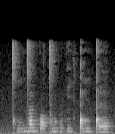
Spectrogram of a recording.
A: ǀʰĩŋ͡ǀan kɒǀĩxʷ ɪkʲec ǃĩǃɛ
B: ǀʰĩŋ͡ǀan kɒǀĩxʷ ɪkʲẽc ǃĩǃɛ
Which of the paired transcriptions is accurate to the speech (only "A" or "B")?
B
